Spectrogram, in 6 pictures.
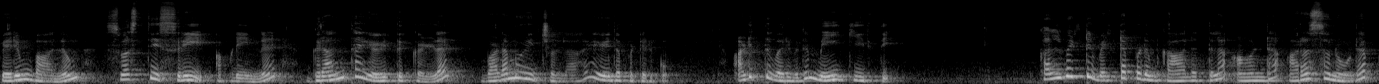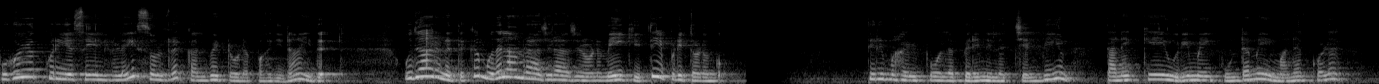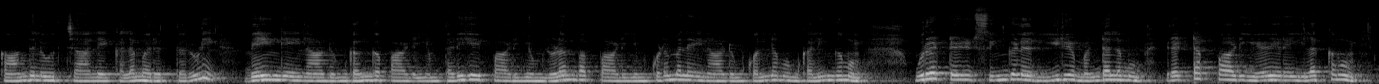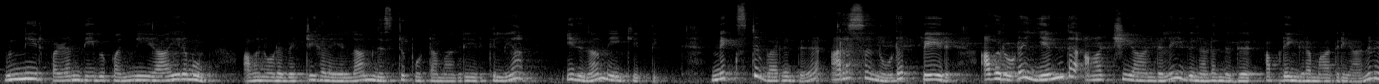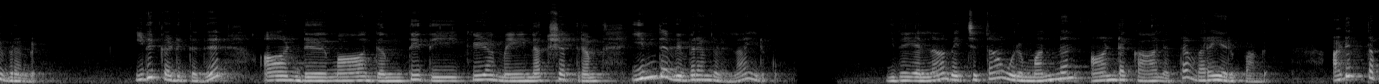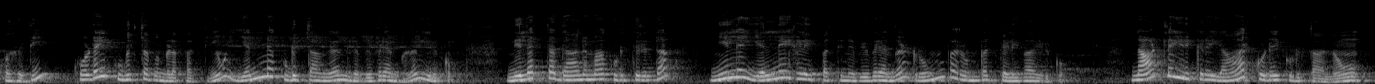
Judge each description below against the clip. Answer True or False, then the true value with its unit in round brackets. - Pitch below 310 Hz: True (190 Hz)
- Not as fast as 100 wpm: True (90 wpm)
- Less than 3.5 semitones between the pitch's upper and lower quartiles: False (5.0 semitones)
